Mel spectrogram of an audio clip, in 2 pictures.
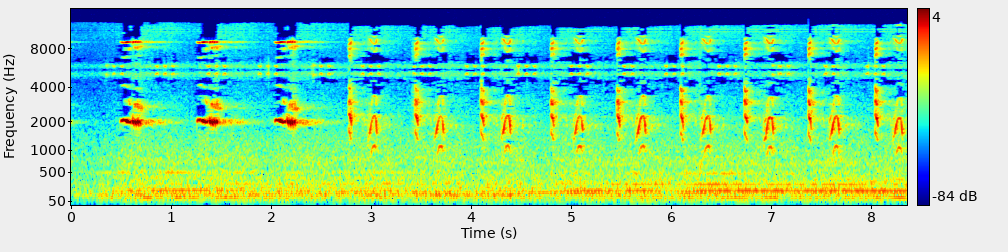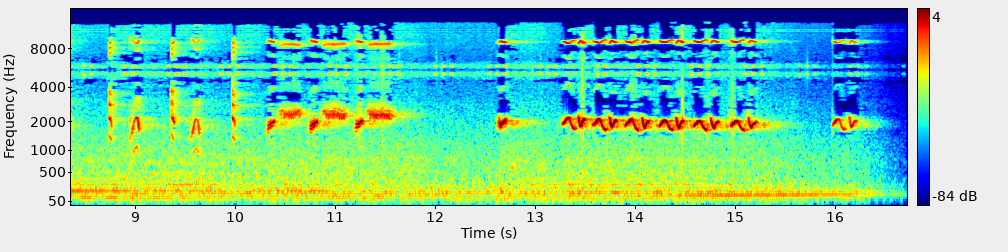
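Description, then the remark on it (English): A male mockingbird sings alone, cycling through dozens of varied calls: quick repeated chirps, then buzzy notes and a rapid trilling run, each motif repeated several times before switching, clear over faint background hum. “It was usually just one male bird cycling through dozens of calls, boasting its music collection to any female mockingbirds and curious humans in the area.”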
